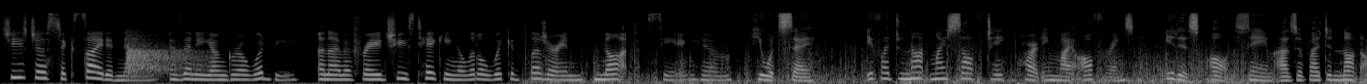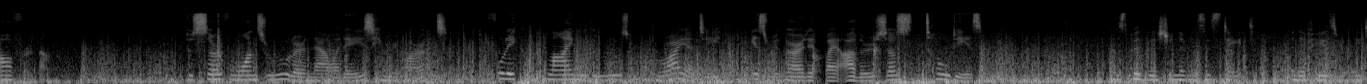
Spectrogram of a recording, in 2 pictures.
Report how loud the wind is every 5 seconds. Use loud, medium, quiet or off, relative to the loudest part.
off, quiet, medium, loud, loud, loud.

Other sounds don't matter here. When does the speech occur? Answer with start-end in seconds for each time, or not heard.
0.0-14.3, 15.5-23.6, 24.8-27.3.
